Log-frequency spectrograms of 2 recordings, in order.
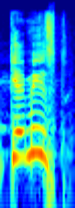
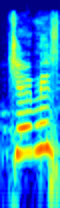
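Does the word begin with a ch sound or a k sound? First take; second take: k; ch. First: The word begins with a k sound. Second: The word begins with a ch sound. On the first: The speaker calls it right. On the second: The speaker calls it wrong.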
